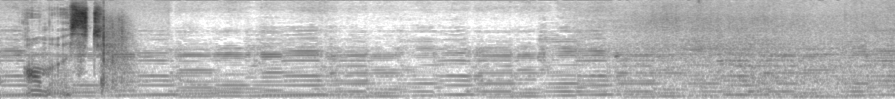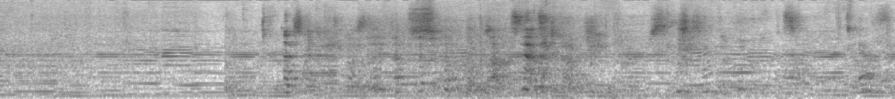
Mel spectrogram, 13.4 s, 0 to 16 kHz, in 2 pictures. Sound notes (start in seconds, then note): 2.4 soft violin music; 9.1 people chattering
